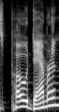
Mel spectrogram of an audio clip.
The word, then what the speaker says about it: Poe Dameron: Jamey is Poe Dameron. Did I say that right? Yeah.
